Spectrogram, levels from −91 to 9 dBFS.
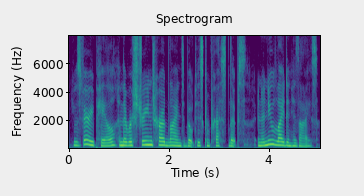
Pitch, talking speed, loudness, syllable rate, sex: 230 Hz, 250 wpm, -17 LUFS, 6.2 syllables/s, female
